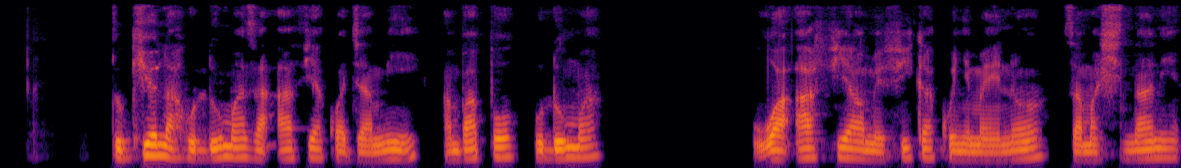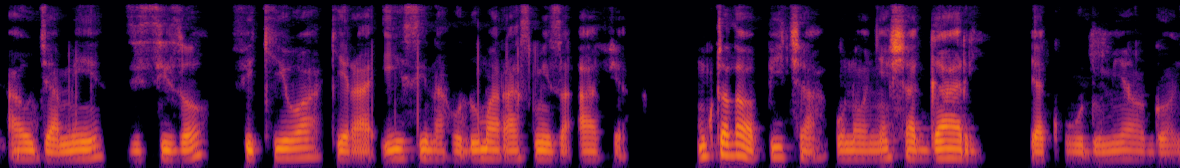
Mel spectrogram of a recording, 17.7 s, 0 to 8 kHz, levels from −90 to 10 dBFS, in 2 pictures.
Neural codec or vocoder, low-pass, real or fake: none; 7.2 kHz; real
